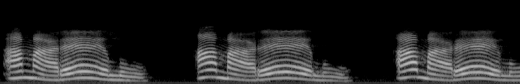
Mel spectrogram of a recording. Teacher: o amarelo, a sílaba mais forte é esse ré aqui no meio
